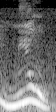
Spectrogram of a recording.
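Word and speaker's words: new: ई डब्ल्यू तो अब इसे हम क्या बोलेंगे न्यू यू की वॉइस आ रही है किसकी आ रही है यू की तो उच्चारण क्या हुआ हमारा यू का ऐसे ही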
